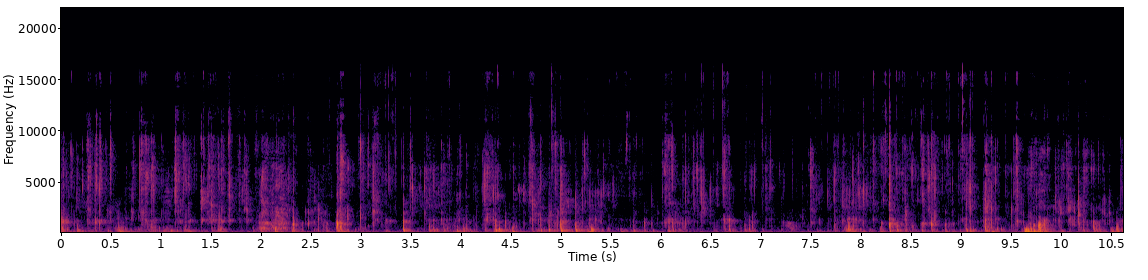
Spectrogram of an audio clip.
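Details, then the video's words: Indoors, a golden retriever puppy chews raw lamb, tried for the first time as part of its raw diet; dense, low, wet mastication with irregular crunches and a louder bite burst near the end. "Puppy tries raw lamb for first time! ASMR Eating Sounds"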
